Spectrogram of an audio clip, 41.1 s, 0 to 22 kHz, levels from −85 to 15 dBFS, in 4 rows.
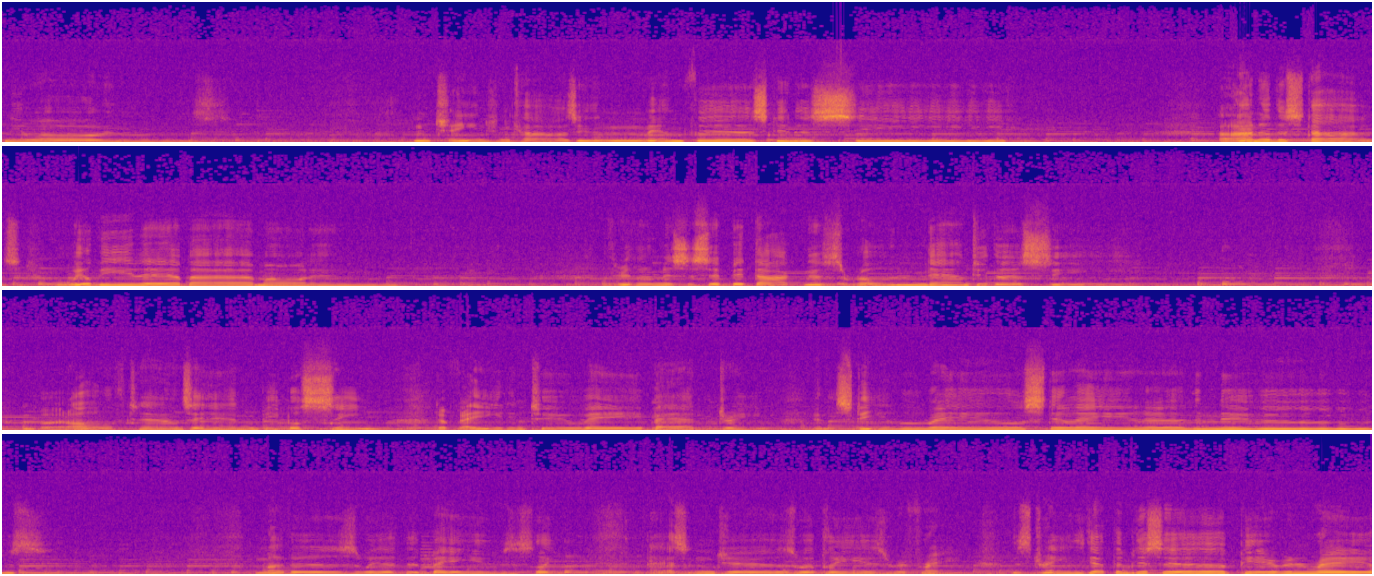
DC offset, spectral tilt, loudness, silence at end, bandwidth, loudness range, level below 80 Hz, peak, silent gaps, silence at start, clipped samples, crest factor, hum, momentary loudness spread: under 0.1%; -4 dB/octave; -15 LUFS; 0 s; over 20 kHz; 7 LU; -40 dBFS; 0 dBFS; none; 0 s; under 0.1%; 16 dB; none; 17 LU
